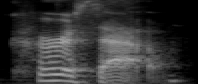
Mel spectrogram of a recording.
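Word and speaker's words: Curaçao: How do you pronounce it? Curacao.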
